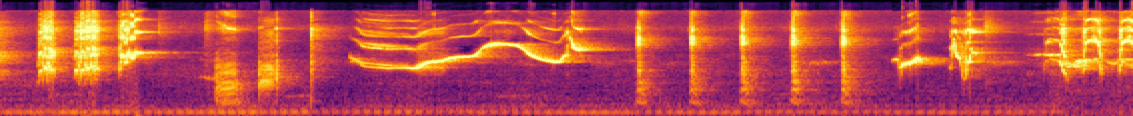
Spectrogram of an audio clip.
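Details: Starling tutor song for kept birds: sharp clicks and harsh bursts around a long, wavering whistled phrase that rises and falls, over a steady low hum.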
